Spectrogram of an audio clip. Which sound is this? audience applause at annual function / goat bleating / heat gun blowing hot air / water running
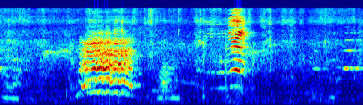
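goat bleating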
